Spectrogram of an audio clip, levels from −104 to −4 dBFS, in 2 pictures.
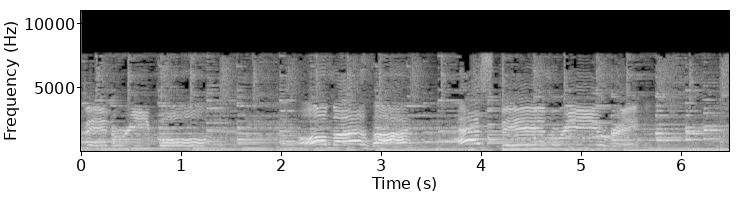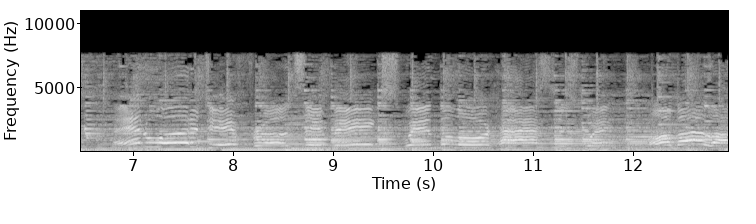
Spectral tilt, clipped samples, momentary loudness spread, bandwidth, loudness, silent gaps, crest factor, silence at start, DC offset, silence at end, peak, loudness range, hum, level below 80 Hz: -4 dB/octave; under 0.1%; 7 LU; 8 kHz; -18 LUFS; none; 16 dB; 0 s; under 0.1%; 0 s; -2 dBFS; 2 LU; none; -36 dBFS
